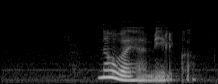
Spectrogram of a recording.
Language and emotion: Russian, sad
